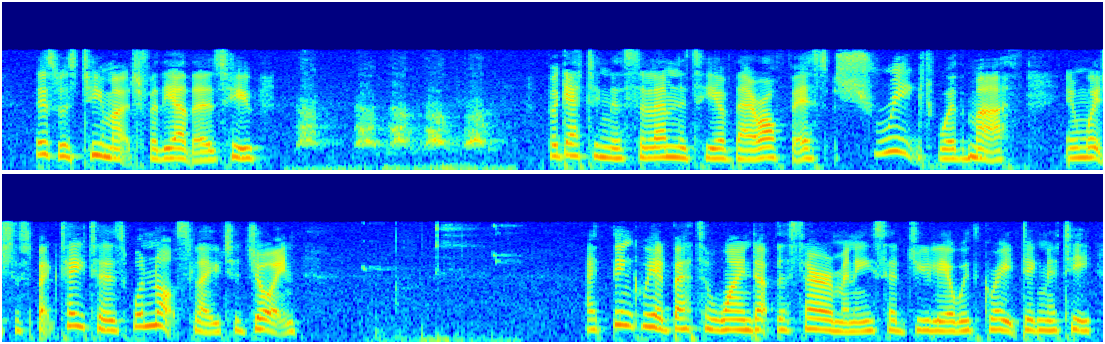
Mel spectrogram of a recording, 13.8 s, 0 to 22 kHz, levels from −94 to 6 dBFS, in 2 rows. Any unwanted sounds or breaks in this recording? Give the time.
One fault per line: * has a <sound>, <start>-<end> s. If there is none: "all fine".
* has a bark, 1.8-3.2 s
* has a squeak, 9.1-10.1 s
